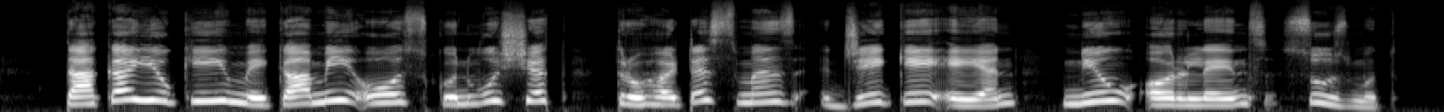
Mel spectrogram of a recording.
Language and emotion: Kashmiri, neutral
